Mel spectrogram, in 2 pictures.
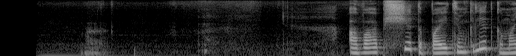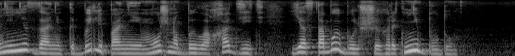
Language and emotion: Russian, angry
